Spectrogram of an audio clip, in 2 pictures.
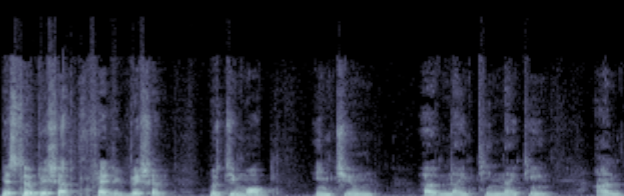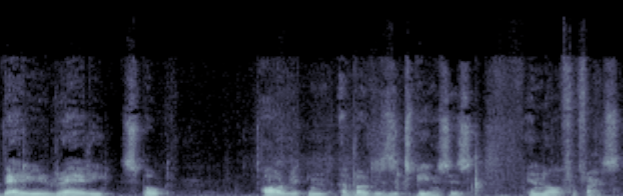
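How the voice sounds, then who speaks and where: An older man reading a family history aloud, telling the story in a lively storytelling way. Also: on the low side, a little slow.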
